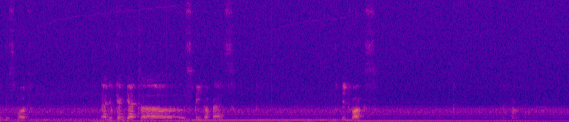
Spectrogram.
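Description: A car engine hums steadily, shifting pitch now and then.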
